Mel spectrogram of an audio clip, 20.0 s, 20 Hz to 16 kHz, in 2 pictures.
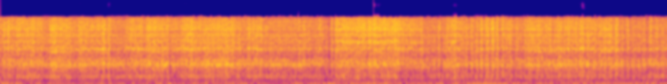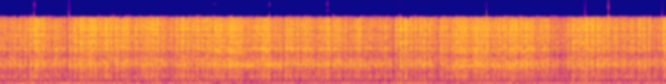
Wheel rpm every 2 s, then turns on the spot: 230, 230, 230, 220, 230, 230, 230, 230, 220, 230.
none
